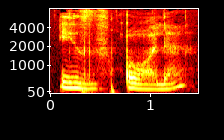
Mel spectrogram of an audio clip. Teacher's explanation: یہ ذَال زَا کا ساؤنڈ نہ آئے. قَالَ قَاف ہیوی اور دو حرکہ، لَا لائٹ اور ایک حرکہ.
